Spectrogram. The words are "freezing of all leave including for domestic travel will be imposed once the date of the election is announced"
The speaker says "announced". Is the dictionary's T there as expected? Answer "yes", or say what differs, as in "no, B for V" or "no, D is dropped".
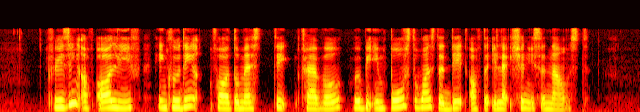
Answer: yes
